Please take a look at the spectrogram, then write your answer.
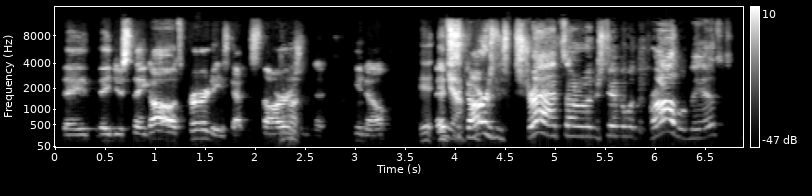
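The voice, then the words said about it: Put-on Mississippi Southern accent. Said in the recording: “my Mississippi accent I just did then ... That was pretty good, actually.”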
